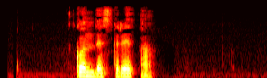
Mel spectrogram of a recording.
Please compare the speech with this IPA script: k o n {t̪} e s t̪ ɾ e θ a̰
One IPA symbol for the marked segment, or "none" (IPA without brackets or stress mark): d̪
